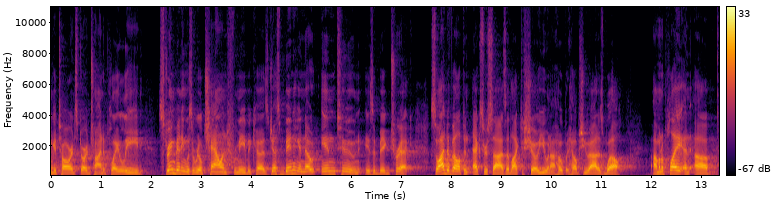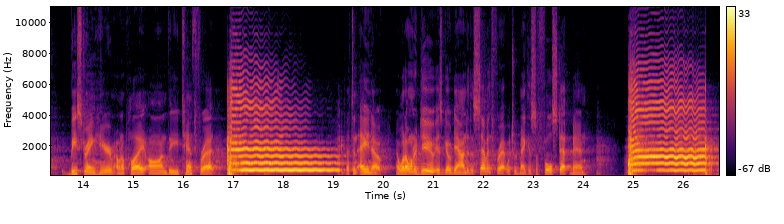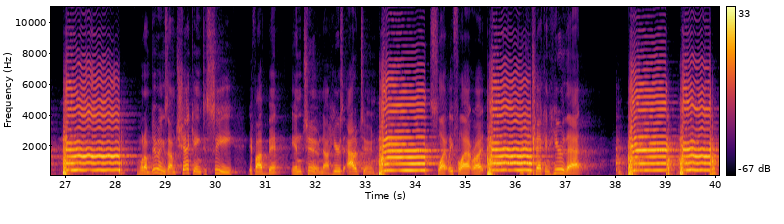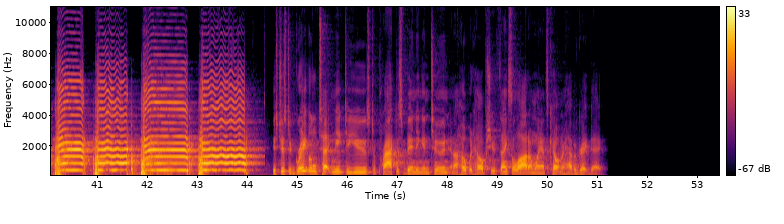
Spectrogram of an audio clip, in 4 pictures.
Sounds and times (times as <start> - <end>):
Speech: 0.0 - 16.7, 19.3 - 24.1, 28.4 - 33.2, 34.4 - 35.5, 36.1 - 37.4, 44.5 - 51.2
Bass guitar: 16.6 - 19.5, 24.2 - 28.6, 32.6 - 37.1, 38.0 - 44.4.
